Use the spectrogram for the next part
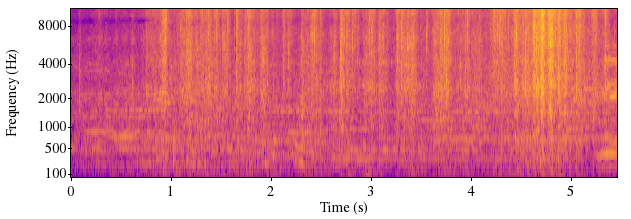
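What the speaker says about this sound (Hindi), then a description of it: "ये बाप है बड़ा जंगली कबूतर" A large wild pigeon coos on a rooftop in Rahmanpura, Ichhra, its low rolling calls repeating steadily under men's conversation.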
